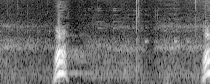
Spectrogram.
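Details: Two-year-old Kishu Inu hunting wild boar in the Czech Republic gives two sharp, loud barks about one and a half seconds apart, with a quiet outdoor background in between.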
